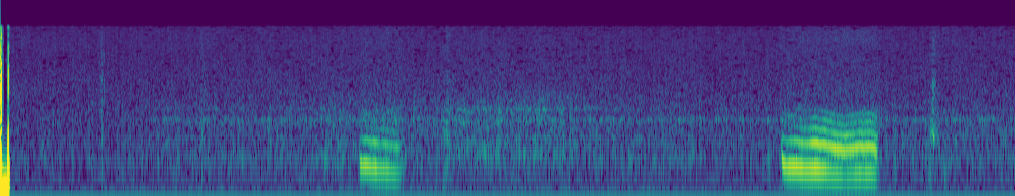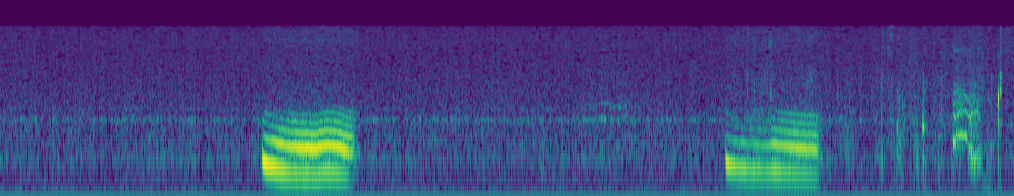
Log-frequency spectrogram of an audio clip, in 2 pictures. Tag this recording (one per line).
animal
cat
snore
